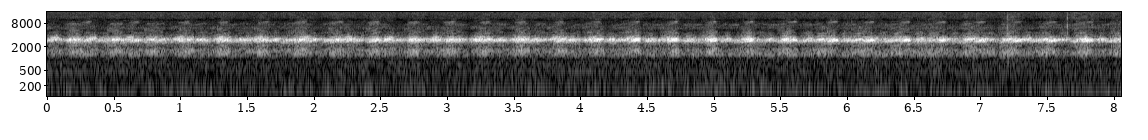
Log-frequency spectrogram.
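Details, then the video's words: Night-time chorus of frogs in the countryside ahead of rain, a constant throbbing of quick croaks, around three to four per second, shrill upper tones over a duller lower band, unbroken for the whole stretch. "비가 오려나?이것이 자연의 소리 ~개구리들의 합창"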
